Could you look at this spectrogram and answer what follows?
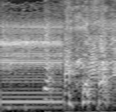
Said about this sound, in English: I'm going to get the wrong buzzer ready just here, just in case.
